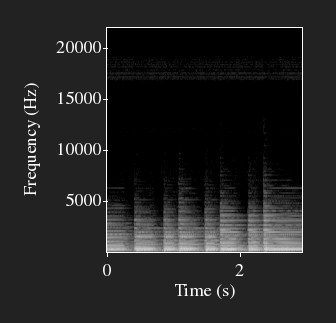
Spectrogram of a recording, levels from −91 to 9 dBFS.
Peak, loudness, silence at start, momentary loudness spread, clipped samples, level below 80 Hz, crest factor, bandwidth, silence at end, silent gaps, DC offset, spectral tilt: -4 dBFS; -18 LUFS; 0 s; 4 LU; under 0.1%; -54 dBFS; 12 dB; 5 kHz; 0 s; none; under 0.1%; -7.5 dB/octave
